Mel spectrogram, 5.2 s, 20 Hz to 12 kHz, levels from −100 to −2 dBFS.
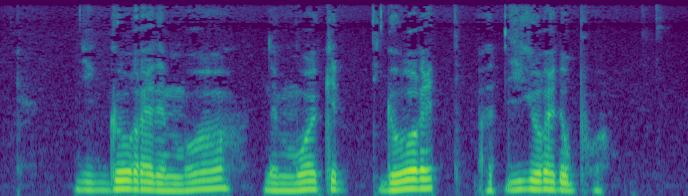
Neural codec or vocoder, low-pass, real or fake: none; 10.8 kHz; real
